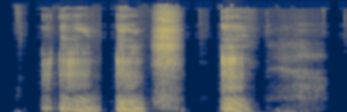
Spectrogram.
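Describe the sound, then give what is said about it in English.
Someone clears their throat in a few short, gruff voiced bursts, followed by a softer breathy exhale, with no other sound around them. “Oh, I see why you cleared your throat there.”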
